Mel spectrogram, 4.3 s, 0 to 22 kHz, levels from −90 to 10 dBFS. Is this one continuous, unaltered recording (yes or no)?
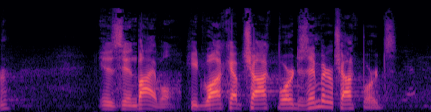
no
